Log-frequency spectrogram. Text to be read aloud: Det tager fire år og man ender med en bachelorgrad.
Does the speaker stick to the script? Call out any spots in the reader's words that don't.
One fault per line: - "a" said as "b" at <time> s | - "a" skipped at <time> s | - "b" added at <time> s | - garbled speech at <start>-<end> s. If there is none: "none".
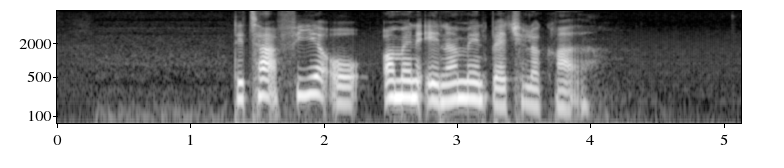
none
